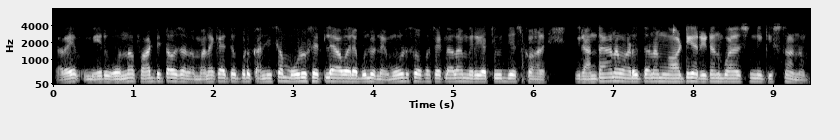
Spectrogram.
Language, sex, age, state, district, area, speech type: Telugu, male, 18-30, Telangana, Mancherial, rural, conversation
